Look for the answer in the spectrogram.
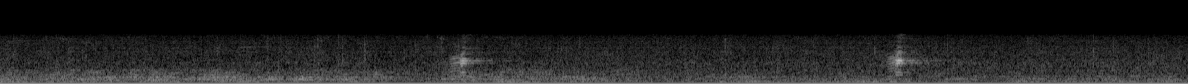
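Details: A female Canada goose, a protected pet fond of her keeper, approaches to voice her woes, giving two brief honking calls roughly four seconds apart against constant low-pitched background noise.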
